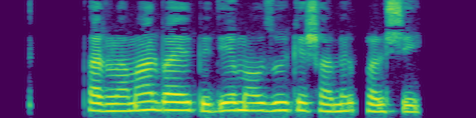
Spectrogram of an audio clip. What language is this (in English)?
Pashto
